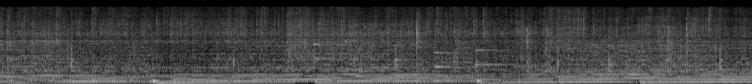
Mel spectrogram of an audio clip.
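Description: Semolina-potato sticks shallow-frying in a little hot soybean oil in a karahi, sizzling steadily, with light clinks and scrapes of a slotted stainless-steel spatula turning them.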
